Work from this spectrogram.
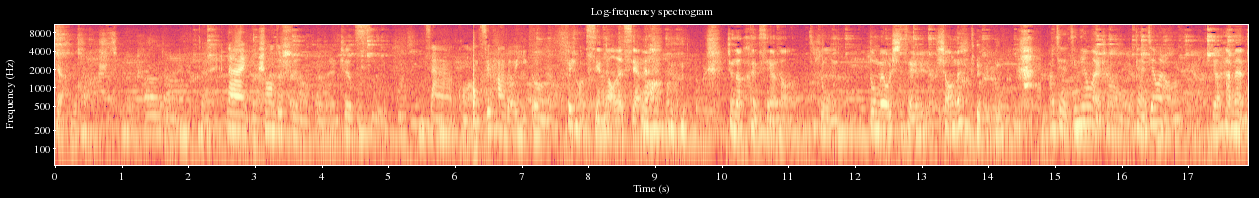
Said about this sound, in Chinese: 就大家可能会听到我们背景里面会有一些大家聊天的声音啊，然后有客人走动的声音啊，还有调酒师调酒的声音啊，就是我们现在就在拱廊书店的吧台进行了这样的一次录音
